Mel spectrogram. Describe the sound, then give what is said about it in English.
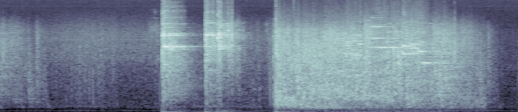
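Window glass smashed with a rifle: two sharp, ringing cracks of breaking glass, then a long, loud burst of harsh rushing clatter lasting a couple of seconds before it fades out. “takes the rifle, smashes a window, and fires at the hotel.”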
